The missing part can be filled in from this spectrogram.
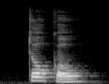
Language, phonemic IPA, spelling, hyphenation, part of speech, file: Dutch, /ˈtoːkoː/, toko, to‧ko, noun, Nl-toko.ogg
- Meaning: 1. a Dutch, otherwise European or Chinese shop 2. a grocery store or supermarket specializing in Southeast Asian (especially Indonesian or Chinese Indonesian) products, which are mostly food items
